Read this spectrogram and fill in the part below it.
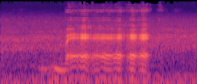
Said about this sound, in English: What was that weird noise? Sounded like a goat. Did I just hear a goat bleat? I could swear I just heard a bleating goat.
